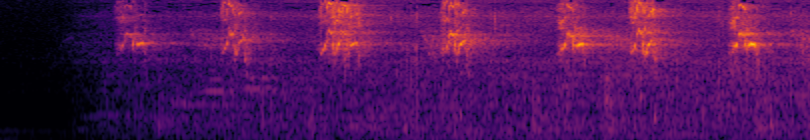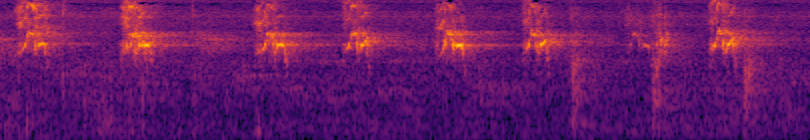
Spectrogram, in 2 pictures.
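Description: A small bird calling in a steady series of short, sharp chirps, two or three a second, each sweeping down in pitch.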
